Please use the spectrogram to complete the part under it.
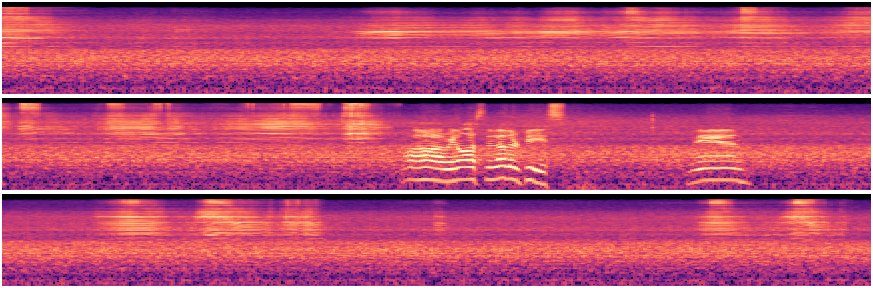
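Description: A metal tool scrapes against a spinning workpiece with a faint hiss.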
